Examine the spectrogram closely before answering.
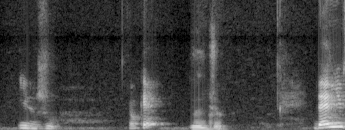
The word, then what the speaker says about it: il joue: Il joue, yeah. Il Yeah. joue. Remember the ENT of the present tense is silent. So it's just so the ENT. Oh, so it's just il joue.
